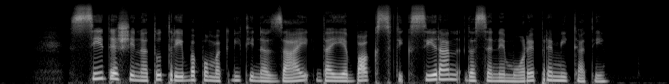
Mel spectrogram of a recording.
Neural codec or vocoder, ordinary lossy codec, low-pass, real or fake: autoencoder, 48 kHz, 32 numbers a frame, DAC-VAE, trained on Japanese speech; none; 19.8 kHz; fake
